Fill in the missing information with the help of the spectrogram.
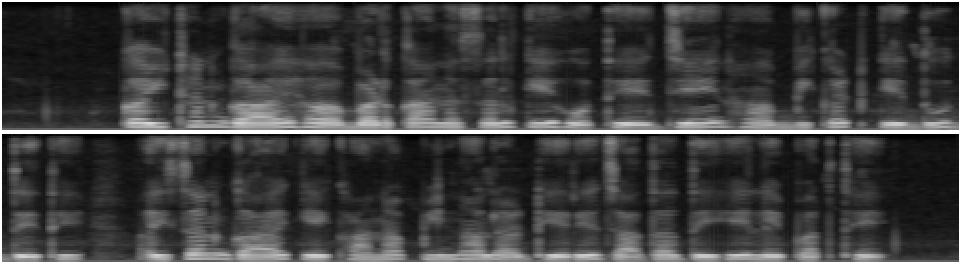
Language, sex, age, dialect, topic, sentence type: Chhattisgarhi, female, 60-100, Northern/Bhandar, agriculture, statement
